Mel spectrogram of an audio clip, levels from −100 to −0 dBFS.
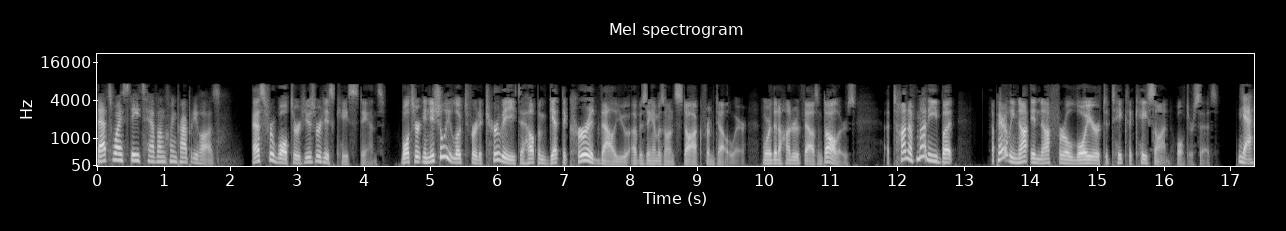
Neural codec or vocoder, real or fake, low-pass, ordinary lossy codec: codec, 24 kHz, 0.9 kbps, WavTokenizer, large speech release; fake; 7.2 kHz; MP3, 32 kbps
